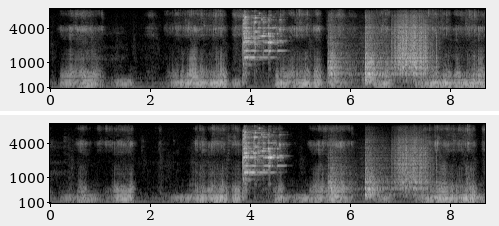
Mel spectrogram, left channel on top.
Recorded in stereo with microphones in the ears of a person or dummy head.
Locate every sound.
3.9 s dishes clattering: 20° right (ahead or behind), 1.0 m
5.5 s a pop: 45° left (ahead or behind), 1.2 m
